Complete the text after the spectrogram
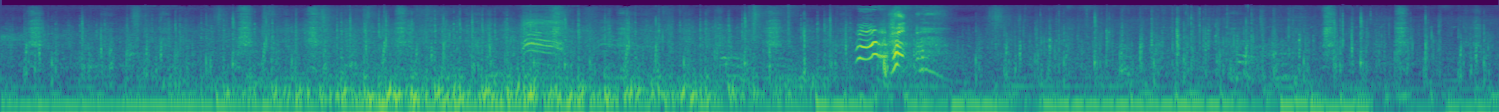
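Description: Footsteps run quickly over grass and gravel.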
